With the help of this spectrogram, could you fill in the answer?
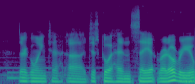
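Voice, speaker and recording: A man is speaking. Music plays in the background. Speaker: self-improvement vlogger. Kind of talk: casual monologue.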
